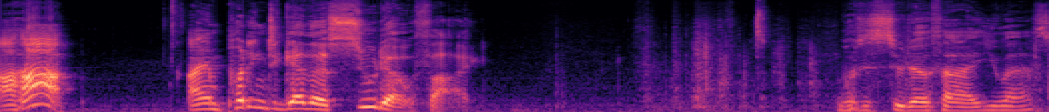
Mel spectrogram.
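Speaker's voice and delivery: put-on loud, grand, posh British accent. Narrating aloud what the speaker is putting together, in a Stewie voice. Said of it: "I'm saying this like Stewie".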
